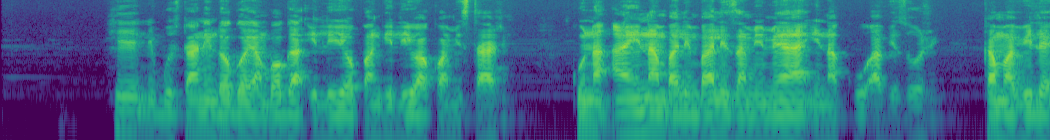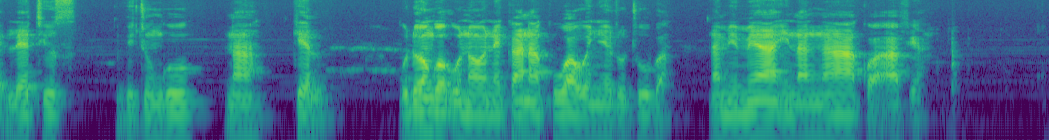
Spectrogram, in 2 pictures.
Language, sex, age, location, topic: Swahili, male, 25-35, Nairobi, agriculture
